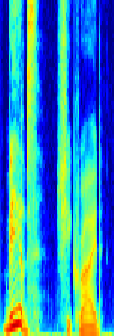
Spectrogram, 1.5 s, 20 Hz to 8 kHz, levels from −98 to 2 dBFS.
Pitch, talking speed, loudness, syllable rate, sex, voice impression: 210 Hz, 120 wpm, -17 LUFS, 2.7 syllables/s, female, feminine, adult-like, slightly clear, intellectual, slightly strict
